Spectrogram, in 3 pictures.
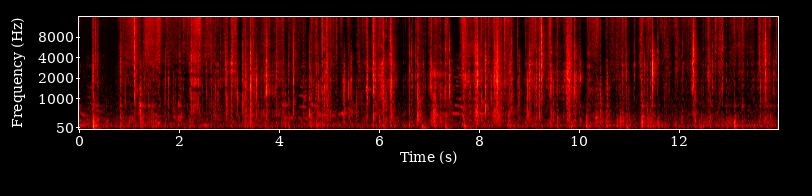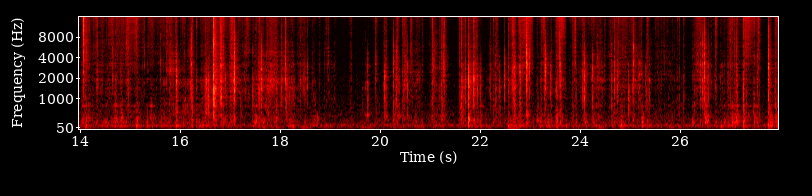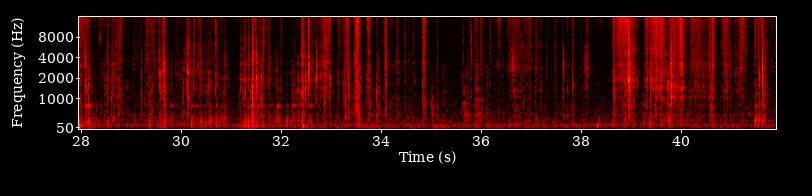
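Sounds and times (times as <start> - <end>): paper crinkling and rustling: 0.2 - 41.9
paper crackling as folded: 0.3 - 35.1, 35.7 - 41.9.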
